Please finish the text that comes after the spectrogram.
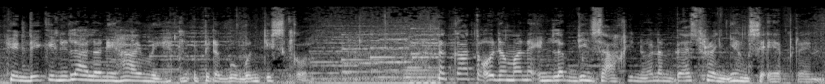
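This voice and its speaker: A woman's voice: lowish voice, lively intonation, moderate pace, natural voice. A woman with a Filipino accent playing a grave older grandmother who reveals painful family secrets in a radio drama. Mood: grave, confessing. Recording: dramatic music under the voice.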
